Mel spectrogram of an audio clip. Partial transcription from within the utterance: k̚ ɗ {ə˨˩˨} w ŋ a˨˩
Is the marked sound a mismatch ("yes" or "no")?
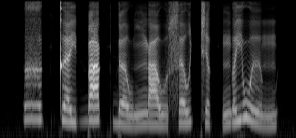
no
